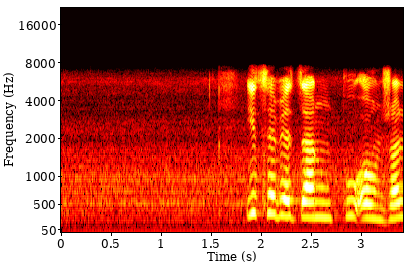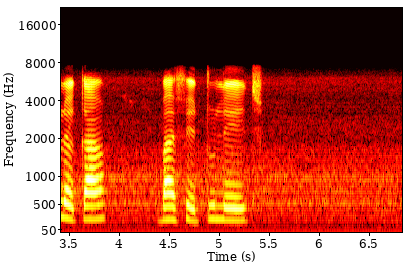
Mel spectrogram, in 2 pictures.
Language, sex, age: Southern Sotho, female, 23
